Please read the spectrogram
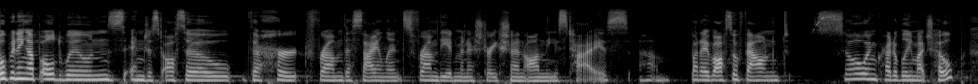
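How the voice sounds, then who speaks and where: An American-accented woman's medium-pitched voice with fairly even intonation and hardly any pauses, on a very clean recording with a silent background. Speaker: graduate student and survivor advocate. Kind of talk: speech at teach-in. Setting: stage with audience. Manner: fast; hesitant, many ums.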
